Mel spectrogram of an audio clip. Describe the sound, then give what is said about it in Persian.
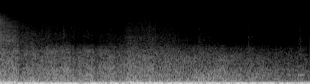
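A deep, continuous rumbling roar from the explosion of the first atomic bomb in New Mexico, USA, as in the film Oppenheimer, loud and heavy in the low end, sustained without pause for about three seconds with crackling texture throughout. “جی رابرت اوپنهایمر ملقب به پدر بمب اتم در لحظه انفجار اولین بمب در نیو مکزیکوی آمریکا شعری از بهاگابات گیتا حماسه معروف هندیان را نقل می کند.”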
